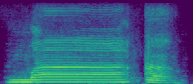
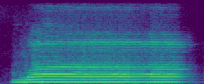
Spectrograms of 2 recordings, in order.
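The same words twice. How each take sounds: First: The vowel is held for two counts. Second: The vowel is held for six counts. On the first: "dua harakat" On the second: "enam harakat"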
